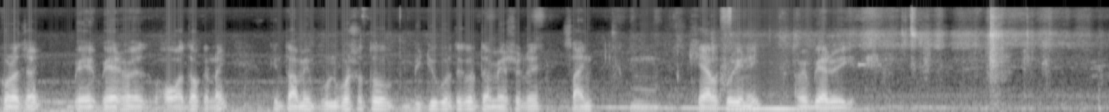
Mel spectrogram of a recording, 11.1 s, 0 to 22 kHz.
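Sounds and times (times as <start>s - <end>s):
train carriage low hum: 0.0s - 11.0s.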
